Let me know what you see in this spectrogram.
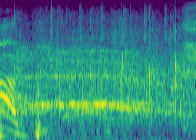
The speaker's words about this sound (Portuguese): Eu queria dizer a vocês, uma salva de palmas,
